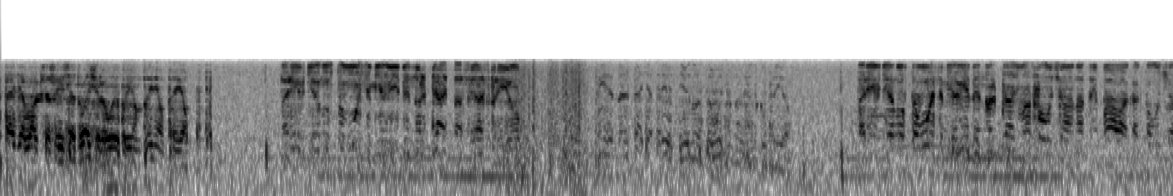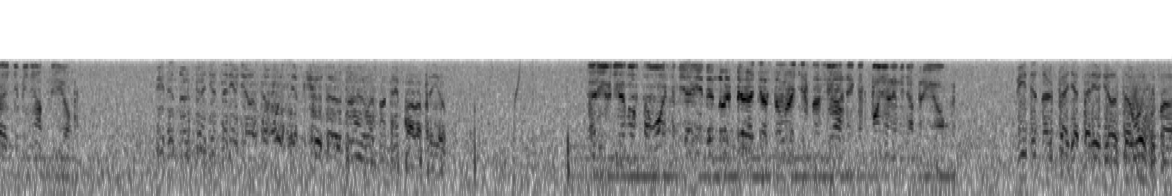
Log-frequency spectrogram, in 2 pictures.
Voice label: ukrainskaa seti proverka sva; usb

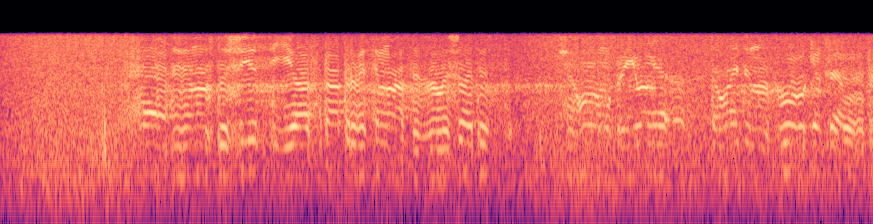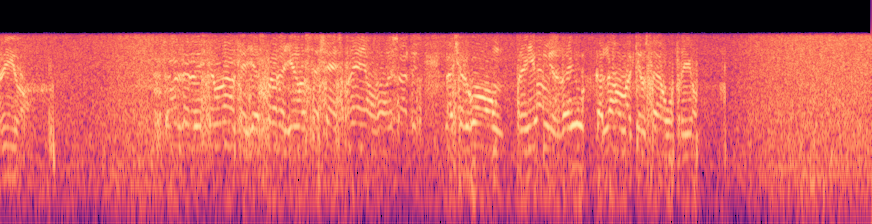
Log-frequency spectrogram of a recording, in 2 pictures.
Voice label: f-51925 khz n-u p-seti ukraini

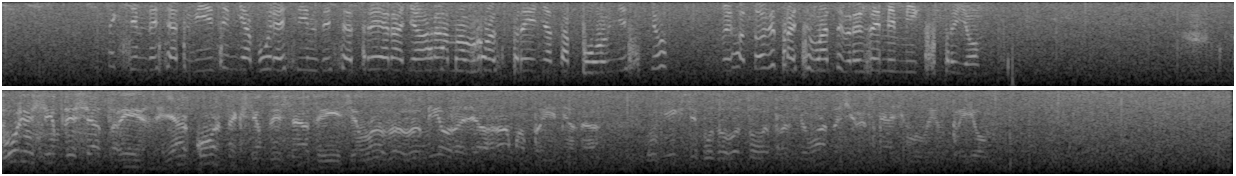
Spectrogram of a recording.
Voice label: 6340 khz usb mcs ukraini

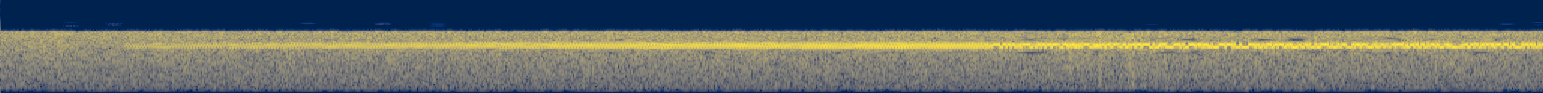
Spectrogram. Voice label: castota 5560 kgc usb n-u kazahskaa seti

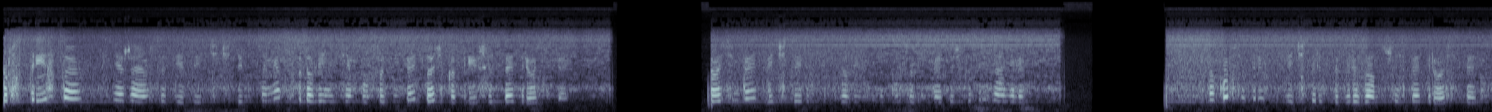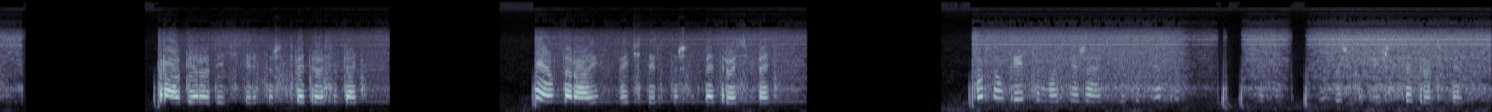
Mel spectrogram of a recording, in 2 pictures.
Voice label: zenskij golos

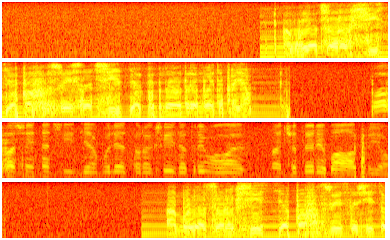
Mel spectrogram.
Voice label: proverka svazi na ukrainskom

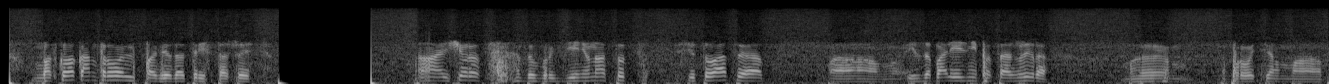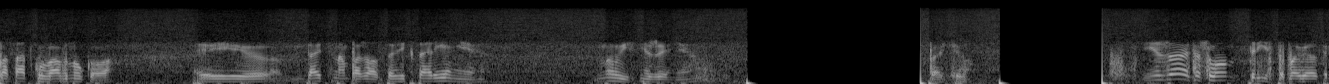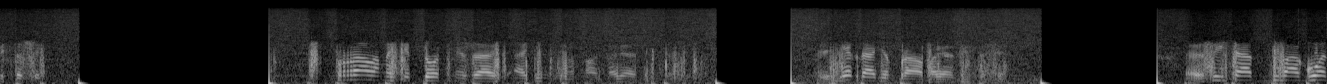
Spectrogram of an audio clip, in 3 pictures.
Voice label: moskva kontroli 128800mhz

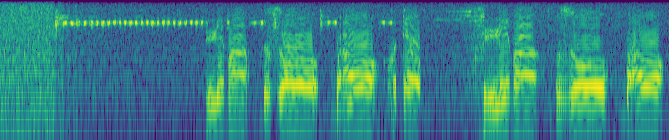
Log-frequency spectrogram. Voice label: 6312 khz bolgari

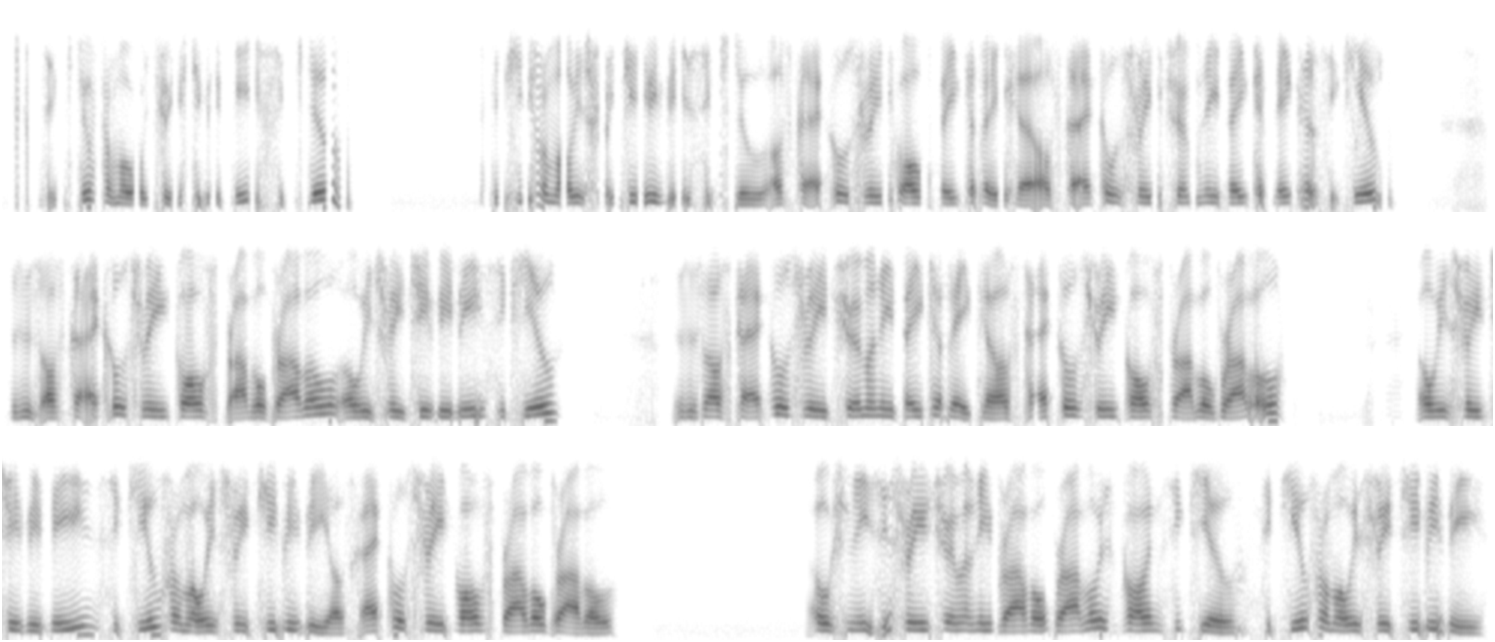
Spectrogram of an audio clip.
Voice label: fdmdv dekodirovannaa reci

